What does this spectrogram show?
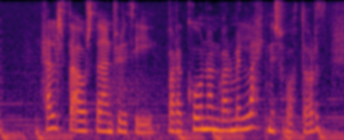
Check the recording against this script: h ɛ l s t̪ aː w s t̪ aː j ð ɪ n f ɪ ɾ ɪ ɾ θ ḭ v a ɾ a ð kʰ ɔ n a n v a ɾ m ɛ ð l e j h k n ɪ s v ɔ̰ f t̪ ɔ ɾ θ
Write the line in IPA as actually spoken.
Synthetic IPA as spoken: h ɛ l s t̪ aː w s t̪ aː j ð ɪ n f ɪ ɾ ɪ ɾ θ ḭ v a ɾ a ð kʰ ɔː n a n v a ɾ m ɛ ð l a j h k n ɪ s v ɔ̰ h t̪ ɔ ɾ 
